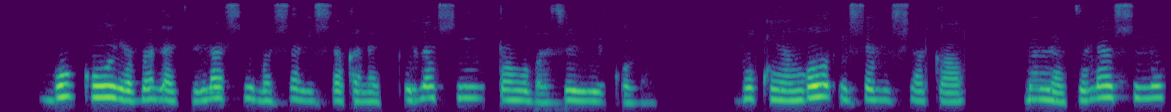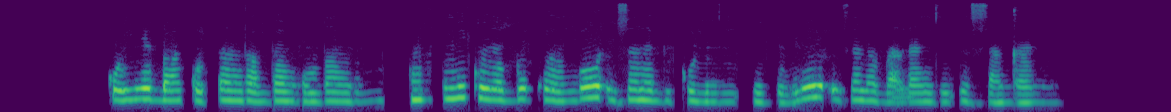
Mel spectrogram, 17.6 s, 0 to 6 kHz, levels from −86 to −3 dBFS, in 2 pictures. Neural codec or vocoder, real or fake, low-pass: codec, 44.1 kHz, 2.6 kbps, SNAC; fake; 5.4 kHz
